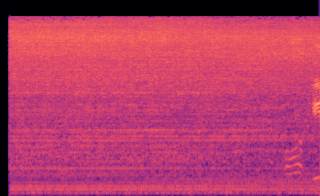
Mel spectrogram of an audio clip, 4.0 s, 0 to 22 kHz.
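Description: Honda EU16i inverter generator's small single-cylinder four-stroke engine running at a steady speed, an even, unchanging hum.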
